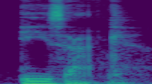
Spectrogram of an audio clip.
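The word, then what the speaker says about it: Isack: Isaac, the correct pronunciation, isn't it?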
